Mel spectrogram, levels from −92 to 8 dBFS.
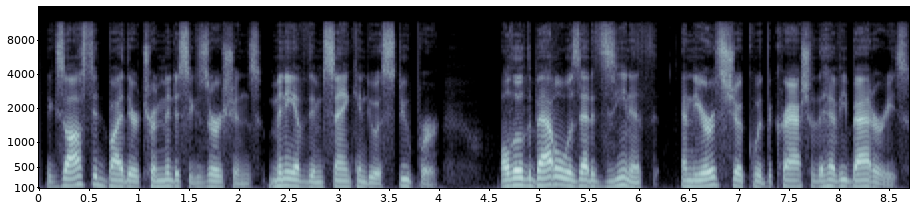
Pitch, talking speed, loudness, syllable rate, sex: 110 Hz, 205 wpm, -18 LUFS, 5.9 syllables/s, male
